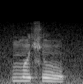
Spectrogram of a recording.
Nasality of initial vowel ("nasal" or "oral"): nasal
